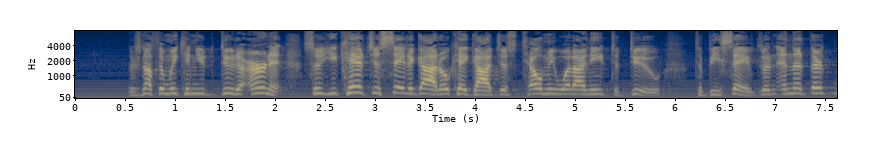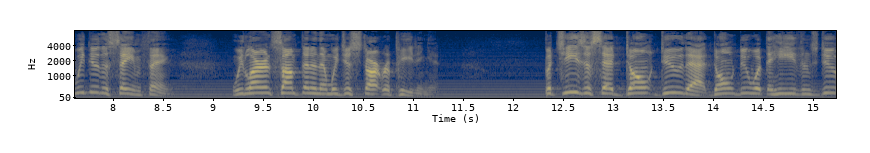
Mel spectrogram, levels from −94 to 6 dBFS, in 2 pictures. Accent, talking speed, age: American, 230 wpm, 50-69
